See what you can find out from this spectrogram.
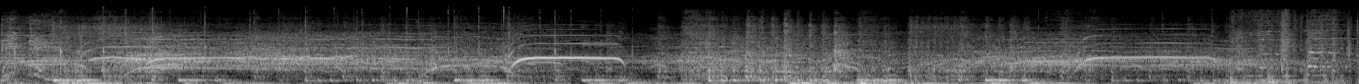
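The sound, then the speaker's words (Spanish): A large crowd at a music festival screams and cheers loudly and continuously, with high-pitched shrieks and whoops rising above a dense roar that swells in waves throughout. “Y bueno, si el grito que habéis escuchado está bien, este ya...”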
